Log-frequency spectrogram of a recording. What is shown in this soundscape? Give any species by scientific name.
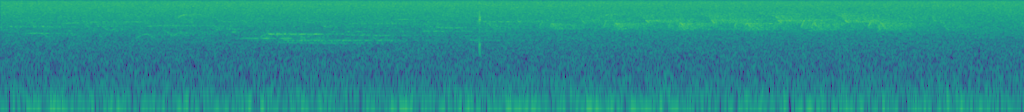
Seiurus aurocapilla, Pheucticus ludovicianus, Hylocichla mustelina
